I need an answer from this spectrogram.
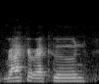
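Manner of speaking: ordinary talk, nothing marked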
